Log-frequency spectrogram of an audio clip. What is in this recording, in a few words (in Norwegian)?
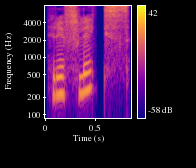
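"refleks", Norwegian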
